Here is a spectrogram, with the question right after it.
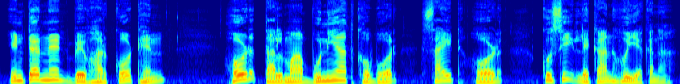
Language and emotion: Santali, neutral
